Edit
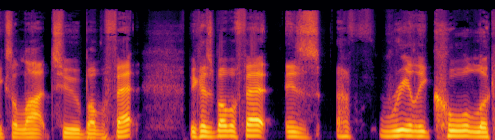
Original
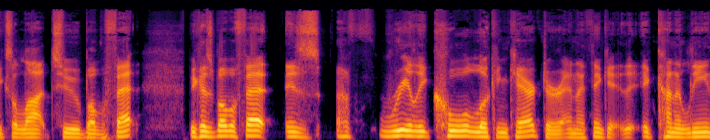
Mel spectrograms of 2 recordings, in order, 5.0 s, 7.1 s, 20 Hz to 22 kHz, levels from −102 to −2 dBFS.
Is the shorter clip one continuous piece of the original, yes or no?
yes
